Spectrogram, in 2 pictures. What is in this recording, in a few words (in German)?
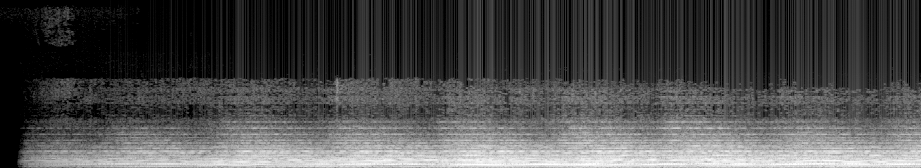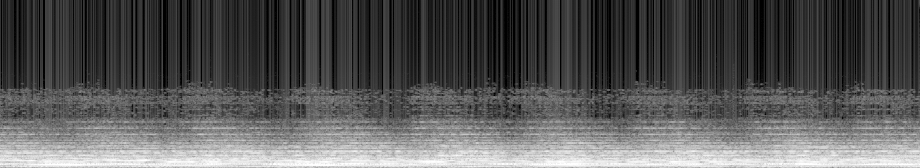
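Glockengeläut der Christuskirche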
